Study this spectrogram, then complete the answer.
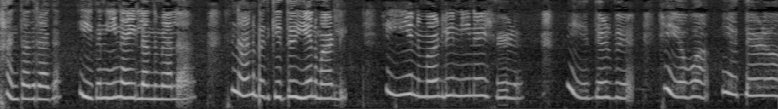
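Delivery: crying daughter begging, voice lifted; tearful pleading. Acted. Daughter begs her fallen mother to wake up, tearful pleading. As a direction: plead through tears with an unconscious mother. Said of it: "ಹಿಂಗ್ ಅಳ್ಕೊತ ಕುಂತ್ರ".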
